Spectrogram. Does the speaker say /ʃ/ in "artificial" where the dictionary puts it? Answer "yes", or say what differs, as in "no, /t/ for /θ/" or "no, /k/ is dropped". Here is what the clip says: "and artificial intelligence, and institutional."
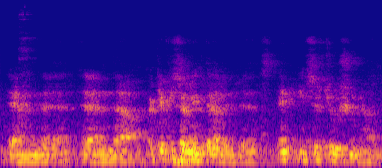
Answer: no, /s/ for /ʃ/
